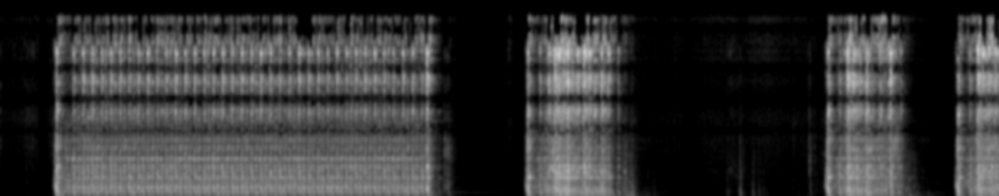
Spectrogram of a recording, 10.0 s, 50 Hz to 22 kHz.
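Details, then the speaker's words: 1994 Kawasaki 550SX stand-up jet ski, said to be freshly rebuilt, on premix with oil put down the cylinders: harsh rattle running in rough bursts, cutting out, belching smoke; owner suspects a popped, leaking water box. "She's running, but she's running real weird. Based on that clip you guys saw, this thing was belching a lot of smoke, which he says it was just rebuilt and I did put a bunch of oil down the cylinders,"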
